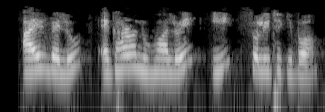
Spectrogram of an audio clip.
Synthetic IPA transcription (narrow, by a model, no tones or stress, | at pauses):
ajɹbɛluɛ̰ɡʱaɹɔnuɦʊwalojisolitʰakibɔ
